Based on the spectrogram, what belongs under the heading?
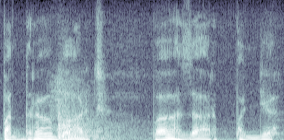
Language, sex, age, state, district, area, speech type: Sindhi, male, 45-60, Delhi, South Delhi, urban, spontaneous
